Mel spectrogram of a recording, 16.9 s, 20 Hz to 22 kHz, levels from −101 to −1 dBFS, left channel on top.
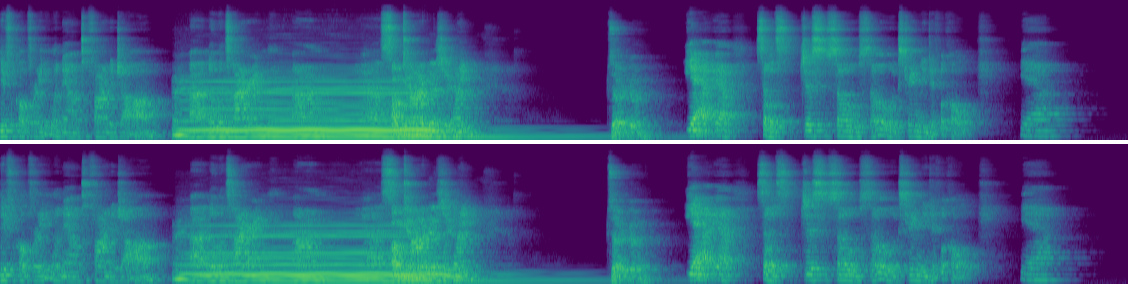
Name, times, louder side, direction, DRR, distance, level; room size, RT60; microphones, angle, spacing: voice 1, 0.0-2.3 2.8-4.9 5.3-7.0 10.3-14.8 15.3-15.7, left 1 dB, 75° left, -2 dB, 0.7 m, -35 dB
Bowed string instrument, 2.6-8.1, left 2 dB, 50° left, 0.3 m, -29 dB
voice 2, 5.9-7.4 9.1-9.7, equal, 25° right, -11 dB, 0.6 m, -34 dB
2.5 x 2.3 x 2.3 m, 0.96 s
head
